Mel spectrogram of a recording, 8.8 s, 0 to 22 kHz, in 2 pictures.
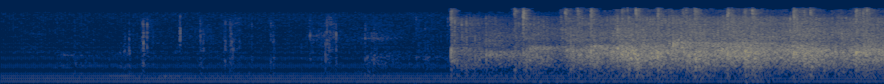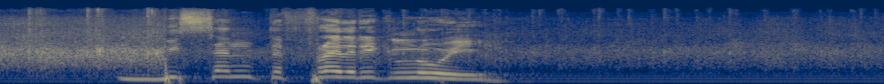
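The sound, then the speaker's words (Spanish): After a quiet, humming start, a concert crowd bursts into sustained applause for several seconds for the reader, Ariel Minimal, at a poetry concert for poet Vicente Louis at the Usina del Arte in Buenos Aires on 6 May 2017; a man's voice speaks over the clapping before it fades. “Los aplausos para el lector, en este caso Ariel Minimal, y la poesía de Vicente Louis, más viva que nunca en este concierto, Vicente, por sus amigos, en la Usina del Arte en Buenos Aires, el pasado 6 de mayo del 2017.”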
